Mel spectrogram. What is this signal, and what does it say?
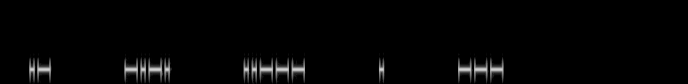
Morse code, heard as a keyed tone, about 30 wpm, spaced as for 10 wpm, 700 Hz. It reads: AC2EO
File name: Lesson 18g - Letter m - Call Signs 30wpm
